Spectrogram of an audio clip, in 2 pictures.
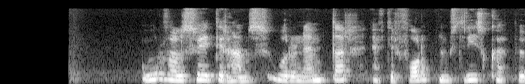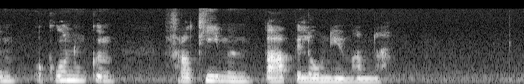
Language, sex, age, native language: Icelandic, male, 50-59, Icelandic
